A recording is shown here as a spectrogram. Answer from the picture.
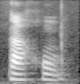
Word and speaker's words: parent: So this is parent, and we don't pronounce the T because it's ending the word.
